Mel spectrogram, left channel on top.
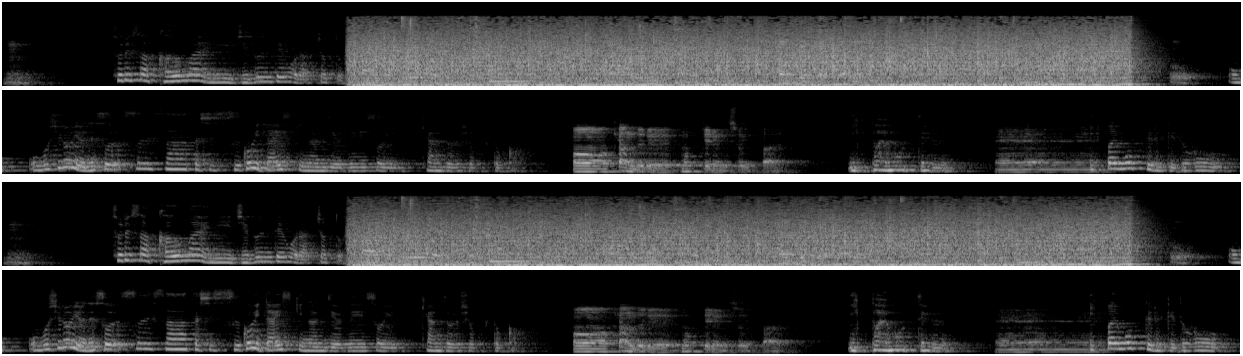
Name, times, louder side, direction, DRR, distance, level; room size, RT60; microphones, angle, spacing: voice 1, 0.0-0.3 7.8-8.8 11.7-11.9 18.1-20.2 22.3-23.4, left 2 dB, 85° left, 2 dB, 2.4 m, -33 dB
voice 2, 1.1-5.7 6.0-7.4 10.1-11.2 12.3-16.4 16.6-17.5 20.9-21.9 23.3-24.6, right 2 dB, 45° right, 4 dB, 1.7 m, -32 dB
sound 1, 3.4-11.3, left 2 dB, 25° left, 1.1 m, -21 dB
25.5 x 13.5 x 3.6 m, 0.93 s
head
